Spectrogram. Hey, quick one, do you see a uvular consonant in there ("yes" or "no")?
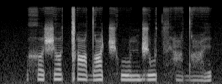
no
